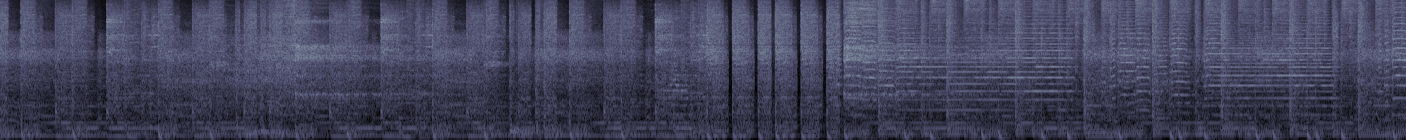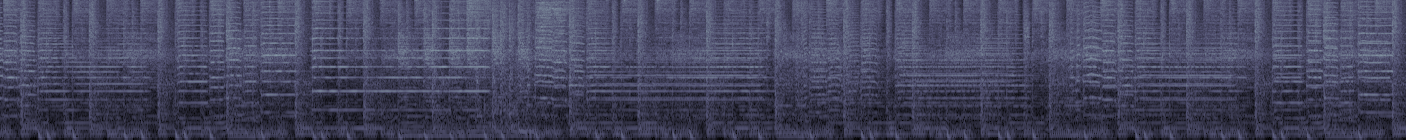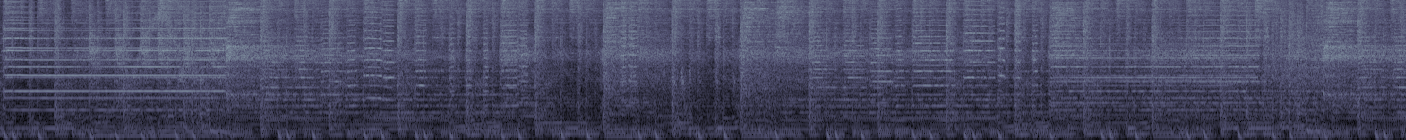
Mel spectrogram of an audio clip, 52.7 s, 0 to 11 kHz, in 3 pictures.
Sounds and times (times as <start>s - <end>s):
Music: 0.0s - 52.7s.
